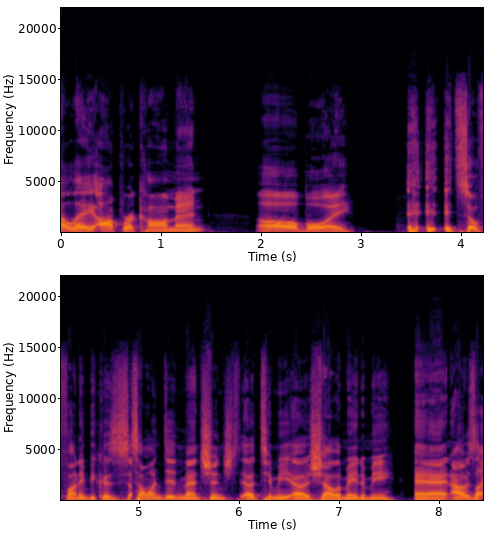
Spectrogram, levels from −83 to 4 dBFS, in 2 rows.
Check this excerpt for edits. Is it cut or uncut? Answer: uncut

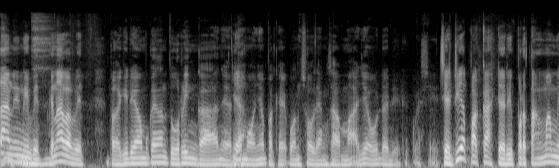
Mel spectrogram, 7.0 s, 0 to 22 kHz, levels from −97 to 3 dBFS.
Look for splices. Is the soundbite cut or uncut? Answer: cut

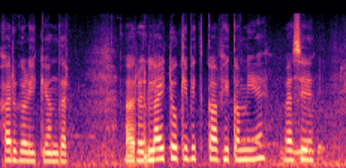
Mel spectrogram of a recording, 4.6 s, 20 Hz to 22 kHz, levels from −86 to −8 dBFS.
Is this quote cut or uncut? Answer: uncut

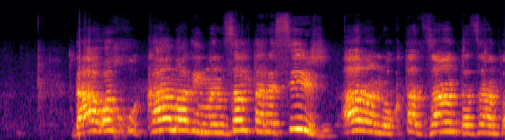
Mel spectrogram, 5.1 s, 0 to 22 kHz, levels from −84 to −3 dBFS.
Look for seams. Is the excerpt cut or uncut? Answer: cut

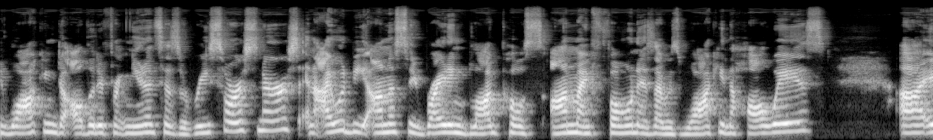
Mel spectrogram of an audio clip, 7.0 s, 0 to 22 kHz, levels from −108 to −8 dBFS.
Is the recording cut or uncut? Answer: uncut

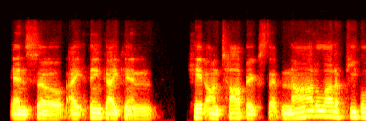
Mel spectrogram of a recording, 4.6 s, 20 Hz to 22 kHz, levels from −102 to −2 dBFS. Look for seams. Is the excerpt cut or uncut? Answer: cut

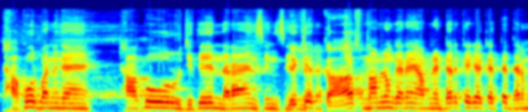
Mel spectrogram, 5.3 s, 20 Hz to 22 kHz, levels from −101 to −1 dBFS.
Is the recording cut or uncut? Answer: cut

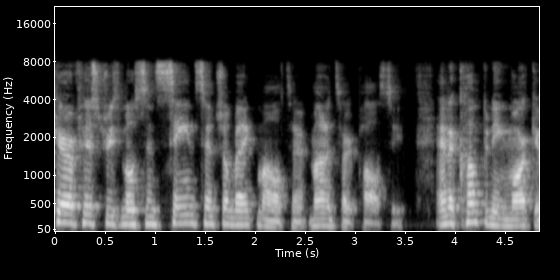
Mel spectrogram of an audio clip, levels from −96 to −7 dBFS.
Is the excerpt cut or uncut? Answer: cut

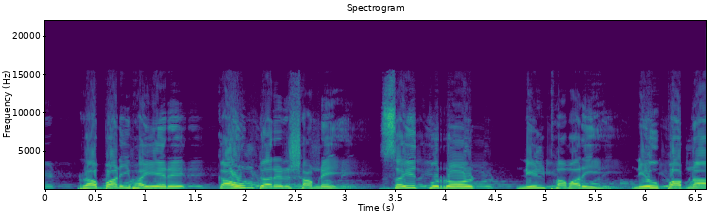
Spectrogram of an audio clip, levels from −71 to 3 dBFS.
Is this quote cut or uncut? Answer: cut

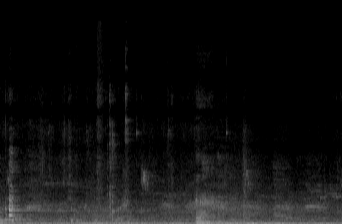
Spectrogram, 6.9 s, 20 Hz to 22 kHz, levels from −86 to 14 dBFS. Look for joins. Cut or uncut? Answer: uncut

